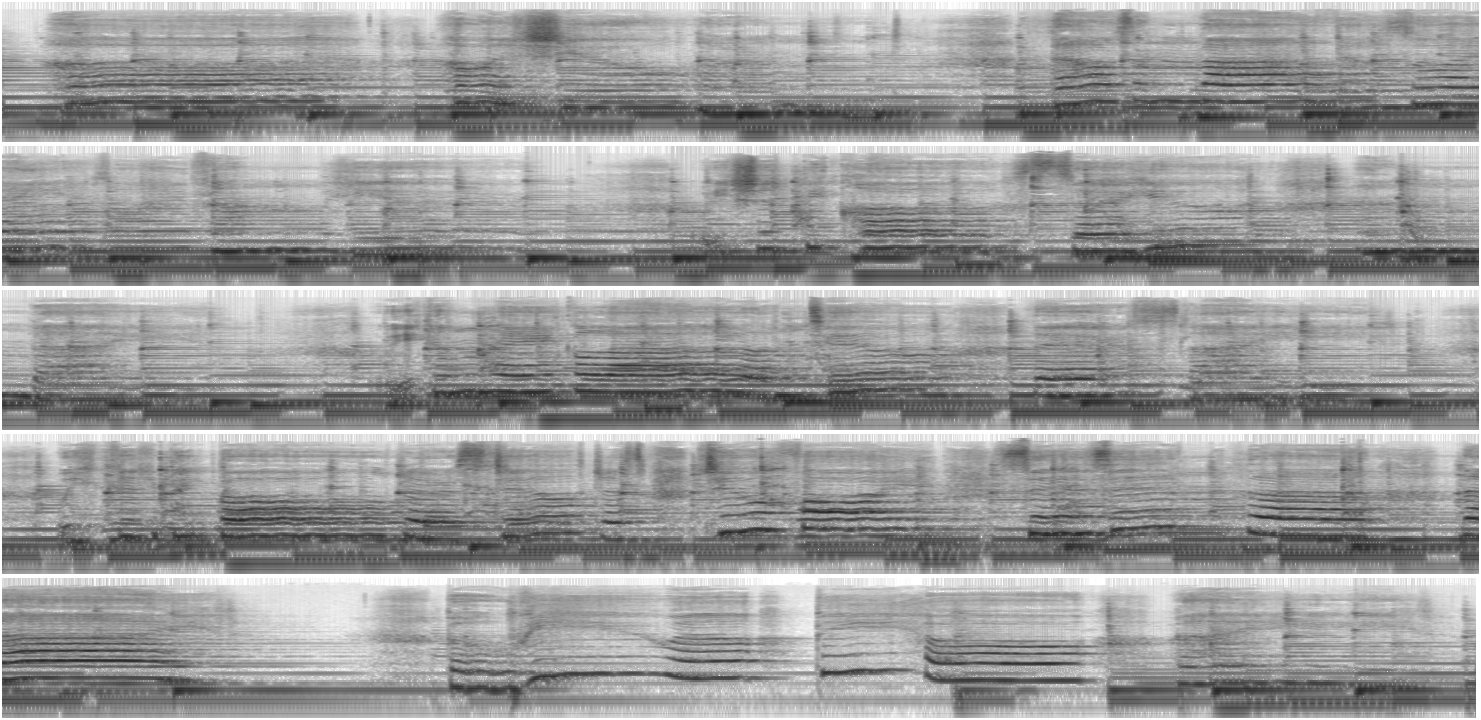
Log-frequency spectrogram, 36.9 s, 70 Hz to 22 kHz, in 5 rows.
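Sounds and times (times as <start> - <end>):
person singing: 0.2 - 30.8, 31.6 - 36.8.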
